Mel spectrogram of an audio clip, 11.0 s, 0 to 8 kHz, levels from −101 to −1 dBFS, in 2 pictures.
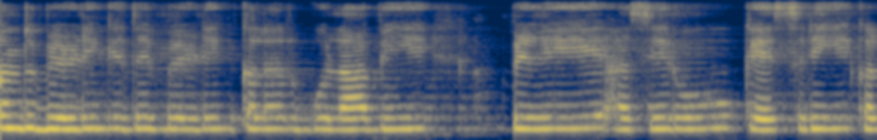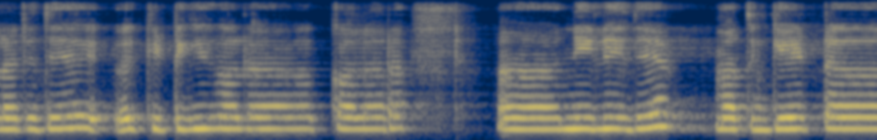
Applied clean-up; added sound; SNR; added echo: neural mask model DeepFilterNet 3.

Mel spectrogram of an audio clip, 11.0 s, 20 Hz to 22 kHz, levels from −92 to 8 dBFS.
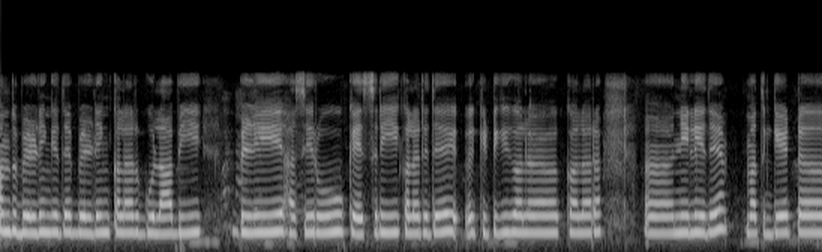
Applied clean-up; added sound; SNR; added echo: none; none; none; none.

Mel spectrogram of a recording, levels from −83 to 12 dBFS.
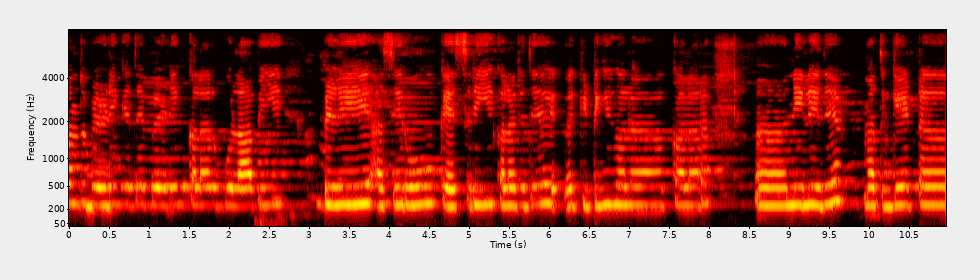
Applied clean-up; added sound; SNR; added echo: classical method WPE with log-MMSE.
